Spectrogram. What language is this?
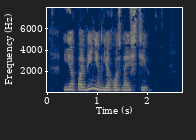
Belarusian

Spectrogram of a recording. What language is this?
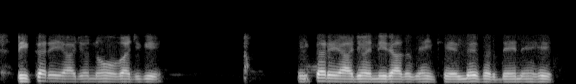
Punjabi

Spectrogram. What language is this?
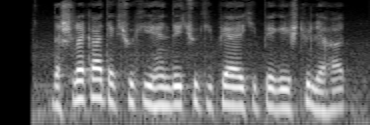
Central Kurdish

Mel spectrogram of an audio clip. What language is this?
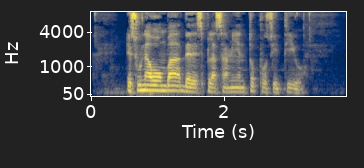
Spanish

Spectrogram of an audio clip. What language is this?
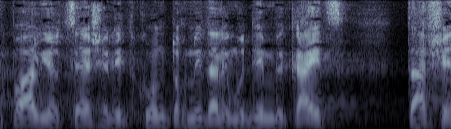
Hebrew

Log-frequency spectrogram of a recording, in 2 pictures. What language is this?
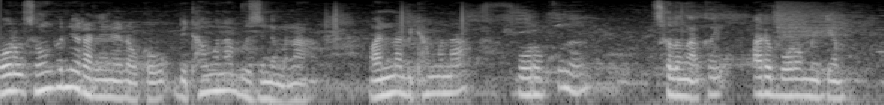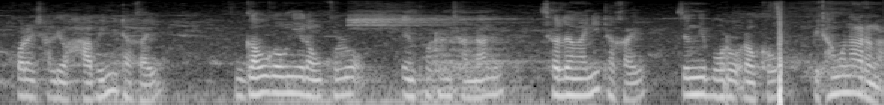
Bodo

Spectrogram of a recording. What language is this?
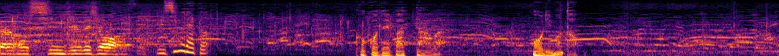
Japanese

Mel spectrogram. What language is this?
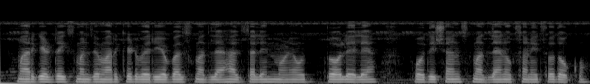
Marathi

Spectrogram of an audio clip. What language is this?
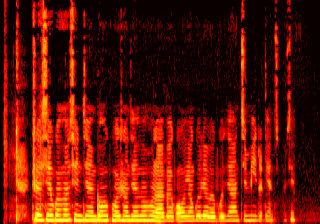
Chinese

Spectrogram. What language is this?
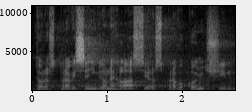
Czech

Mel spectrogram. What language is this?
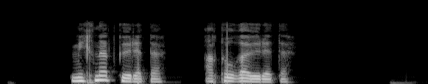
Bashkir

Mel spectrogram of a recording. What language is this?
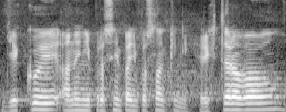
Czech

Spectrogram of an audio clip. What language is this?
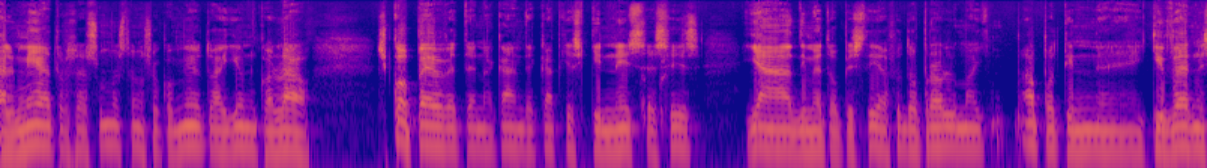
Greek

